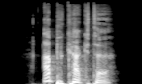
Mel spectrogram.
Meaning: inflection of abkacken: 1. first/third-person singular dependent preterite 2. first/third-person singular dependent subjunctive II
- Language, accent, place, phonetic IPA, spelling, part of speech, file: German, Germany, Berlin, [ˈapˌkaktə], abkackte, verb, De-abkackte.ogg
